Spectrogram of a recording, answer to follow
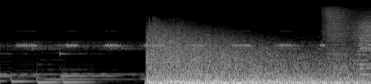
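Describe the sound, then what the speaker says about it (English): A sudden loud blast in the video game Minecraft cuts in after a quiet musical passage, leaving a dense, roaring rumble that continues at high level to the end. "Where did this explosion occur?"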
